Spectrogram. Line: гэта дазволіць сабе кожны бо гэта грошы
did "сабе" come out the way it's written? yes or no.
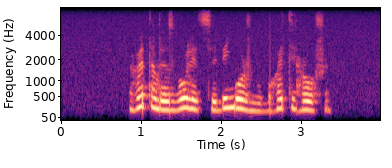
yes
